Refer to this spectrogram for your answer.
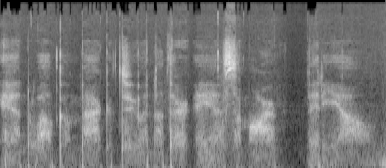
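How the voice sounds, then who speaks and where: Someone whispers over noticeable background noise. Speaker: ASMR creator and coin collector. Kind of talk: ASMR coin showcase, whispered talk to camera. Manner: quiet, soft-spoken, slow.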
